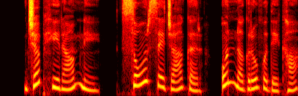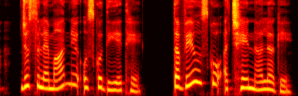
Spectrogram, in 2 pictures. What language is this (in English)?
Hindi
